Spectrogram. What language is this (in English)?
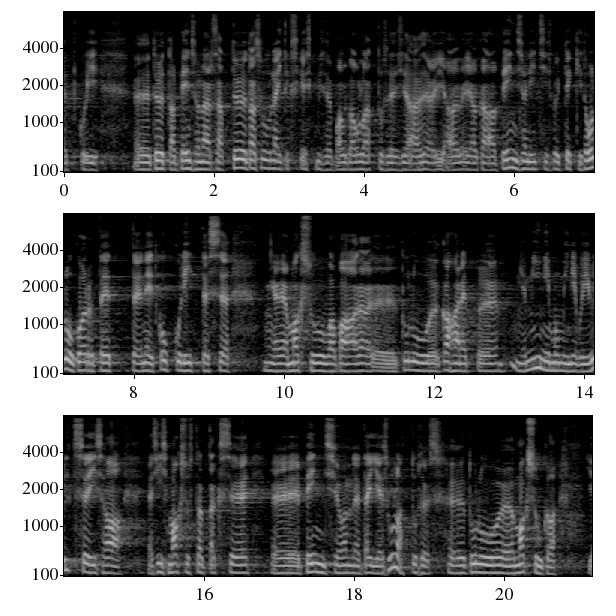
Estonian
